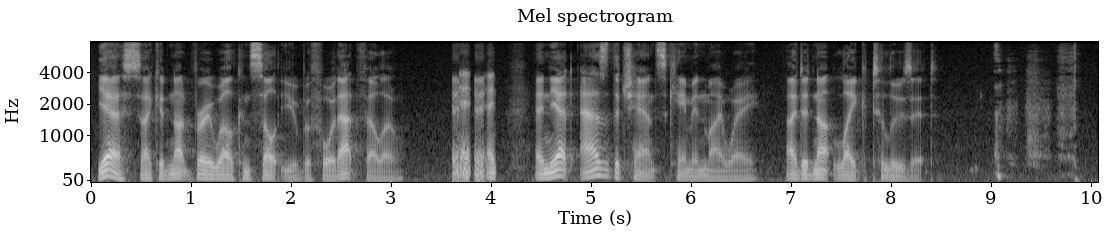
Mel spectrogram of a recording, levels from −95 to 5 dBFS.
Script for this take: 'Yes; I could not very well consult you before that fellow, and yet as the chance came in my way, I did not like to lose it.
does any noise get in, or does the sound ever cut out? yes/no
yes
